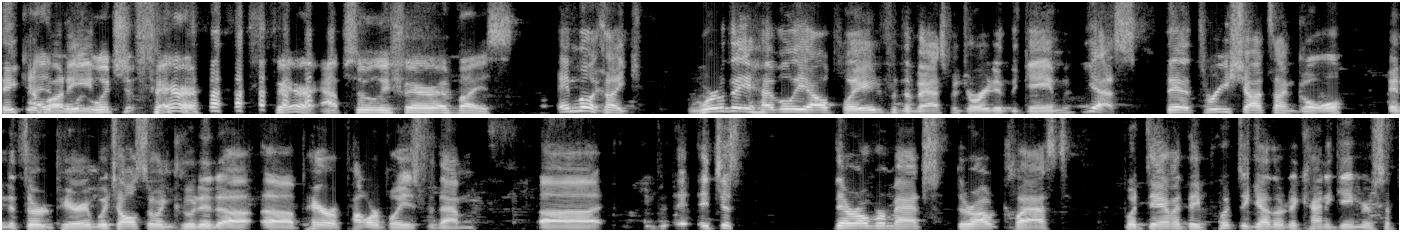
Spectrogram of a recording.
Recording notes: The CHGO Blackhawks are LIVE at Broken Barrel Bar in Lincoln Park for postgame tonight!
